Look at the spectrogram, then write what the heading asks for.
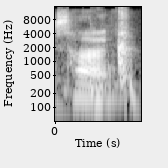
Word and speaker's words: cinq: Cinq. Cinq, OK, here we go, cinq. Oh, squeeze it round there. And that's another nosy sound, isn't it, cinq? Yes, it is. Cinq has a nasal sound again.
